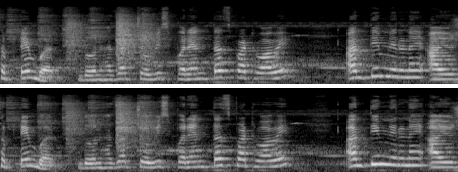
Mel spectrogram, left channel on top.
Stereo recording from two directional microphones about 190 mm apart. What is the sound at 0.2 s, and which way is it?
Speech, 25° right (ahead or behind).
